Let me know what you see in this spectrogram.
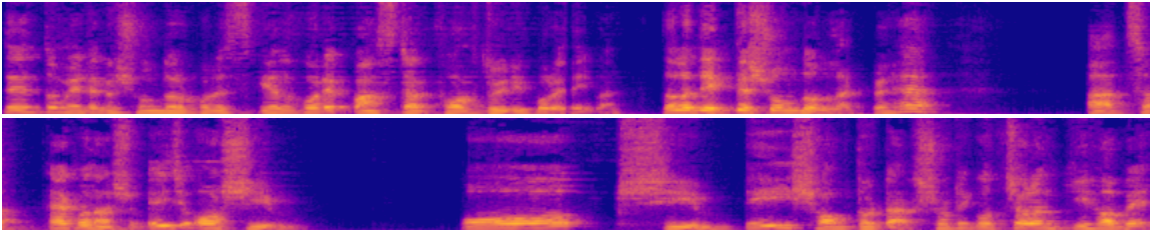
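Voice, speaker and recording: A man's voice: a little high, moderate pace, darkish tone. A man teaching a pronunciation lesson step by step. He speaks Bengali with a Bangladeshi accent, asks his students questions and then answers them himself.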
